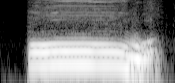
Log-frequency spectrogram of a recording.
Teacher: जब ऊ का उच्चारण कर रहे हैं आपको ऐसा लग रहा है आपके होठ तो आगे आ रही है लेकिन जीभ पीछे की तरफ जा रही है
